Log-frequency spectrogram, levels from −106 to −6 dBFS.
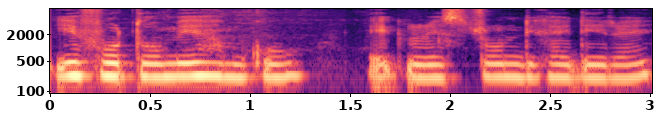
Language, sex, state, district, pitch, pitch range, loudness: Hindi, female, Arunachal Pradesh, Longding, 215 Hz, 210-225 Hz, -17 LUFS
